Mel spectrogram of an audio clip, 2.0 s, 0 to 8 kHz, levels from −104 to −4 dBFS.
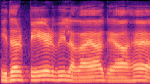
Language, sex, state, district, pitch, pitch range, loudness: Hindi, male, Arunachal Pradesh, Lower Dibang Valley, 140 Hz, 125-150 Hz, -16 LUFS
